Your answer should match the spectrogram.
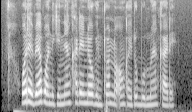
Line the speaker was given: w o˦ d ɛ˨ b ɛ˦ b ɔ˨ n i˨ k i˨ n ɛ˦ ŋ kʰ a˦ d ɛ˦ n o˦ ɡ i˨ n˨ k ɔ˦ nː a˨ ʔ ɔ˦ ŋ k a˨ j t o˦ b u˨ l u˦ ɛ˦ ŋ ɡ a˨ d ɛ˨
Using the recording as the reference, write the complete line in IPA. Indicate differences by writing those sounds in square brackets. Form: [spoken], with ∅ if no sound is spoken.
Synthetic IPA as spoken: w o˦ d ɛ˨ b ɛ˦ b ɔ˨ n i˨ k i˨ n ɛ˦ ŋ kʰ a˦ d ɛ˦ n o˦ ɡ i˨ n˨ [t] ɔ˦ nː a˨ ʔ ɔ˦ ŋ k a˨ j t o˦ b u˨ l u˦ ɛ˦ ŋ [k] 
